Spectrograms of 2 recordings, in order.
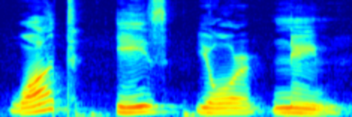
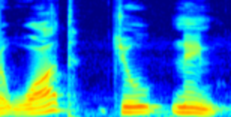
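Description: First: Every word is said fully and separately. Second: The words blur together in a heavily reduced form.

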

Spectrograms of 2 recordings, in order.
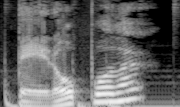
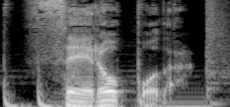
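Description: First: The word begins with a crisp, plain t. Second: The word begins with a soft th sound. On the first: The speaker calls it right. "se pronuncia como una T marcada" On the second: The speaker calls it wrong. "y no como una T suave con aspiración"

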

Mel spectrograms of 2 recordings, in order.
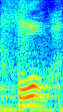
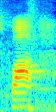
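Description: First: The vowel sounds like 'oh'. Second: The vowel sounds like 'ah'. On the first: The speaker calls it wrong. "Akala ng mga Pinoy, fo" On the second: The speaker calls it right. "ang pronunciation nga daw nila is fa"

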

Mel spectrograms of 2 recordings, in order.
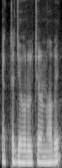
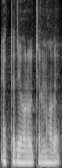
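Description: No difference in how they are said.

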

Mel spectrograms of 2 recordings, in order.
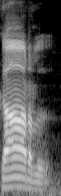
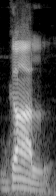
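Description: First: The word is said with an r sound. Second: The word is said without an r sound. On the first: "লেখা আছে গার্ল, গার্ল এরকম না বলে" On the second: "আপনি just গাল বললেও হবে"

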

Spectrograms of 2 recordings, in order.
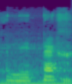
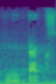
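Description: First: The word ends in a rasping kh sound. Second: The word ends in a ks sound. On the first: The speaker calls it right. "It's the sound of chai in Latin or che in Arabic" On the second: The speaker calls it wrong. "that would be really wrong because it's not LaTeX, the rubber"

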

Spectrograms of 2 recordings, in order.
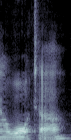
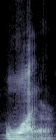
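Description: First: The middle t is a clear t sound. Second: The middle t sounds like a soft d. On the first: "توی بریتانیایی میگن واتر" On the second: "تو آمریکایی میگن واتر"

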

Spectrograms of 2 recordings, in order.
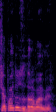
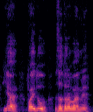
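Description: First: The words flow together without pauses between. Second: Each word is said separately with pauses between. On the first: The speaker calls it right. "Ты же говоришь" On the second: The speaker calls it wrong. "Ты же так не разговариваешь"

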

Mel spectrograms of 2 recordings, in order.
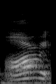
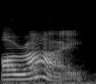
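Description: First: The word ends with a 'ree' sound. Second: The word ends with a 'rye' sound. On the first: The speaker calls it wrong. "I used to say Awry. ... but it's not Awry" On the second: The speaker calls it right. "the correct pronunciation is Awry"

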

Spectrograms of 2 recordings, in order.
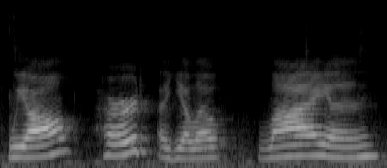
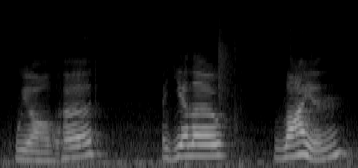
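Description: First: It is said in an American accent. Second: It is said in a British accent.

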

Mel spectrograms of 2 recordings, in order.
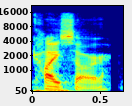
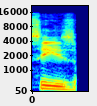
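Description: First: The name is said the original Latin way. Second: The name is said the usual English way. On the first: This is how the man himself says it. "which is the original Latin pronunciation" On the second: This is how one faction says it. "the N C R pronounces it Caesar"

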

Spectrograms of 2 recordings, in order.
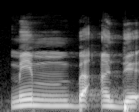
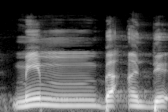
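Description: No difference in how they are said.

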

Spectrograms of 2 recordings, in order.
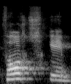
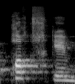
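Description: First: Fox begins with an f sound. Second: Fox begins with a p sound. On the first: The speaker calls it right. "They don't say" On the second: The speaker calls it wrong. "They say"

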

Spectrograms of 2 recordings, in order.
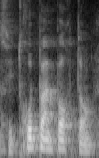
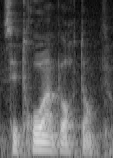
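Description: First: A p sound links trop to important. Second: No p sound between trop and important. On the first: It sounds formal and well-spoken. "les gens qui parlent bien comme ça" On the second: It is the usual everyday way. "souvent on dit"

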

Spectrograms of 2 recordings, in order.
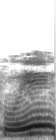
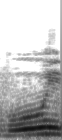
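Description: First: The word ends with the marked final vowel. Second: The word is said the plain, uncorrected way. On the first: The speaker calls it right. "ਹੋਏ ਦੇ ਲਾਂ ਲੱਗੀ ਹੋਈ ਹੈ" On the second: The speaker calls it wrong. "ਇਸ ਨੂੰ ਹੋਏ ਨਹੀਂ ਕਹਿਣਾ"

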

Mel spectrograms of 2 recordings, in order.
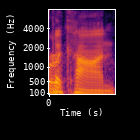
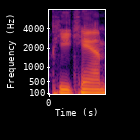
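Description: First: The first syllable does not sound like 'pee'. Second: The first syllable sounds like 'pee'. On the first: The speaker calls it right. "I'm a pecan person" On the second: The speaker calls it wrong. "pecan makes it sound like you're peeing in a can"

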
